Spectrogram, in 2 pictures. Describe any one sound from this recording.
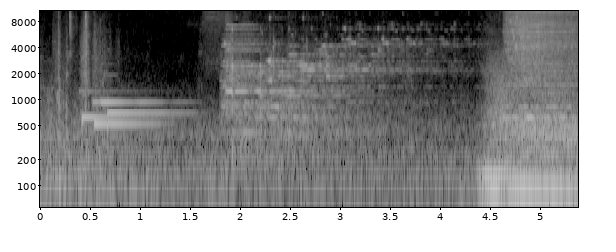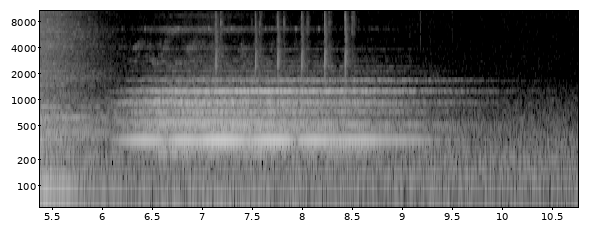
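A magical chime rings and shimmers.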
